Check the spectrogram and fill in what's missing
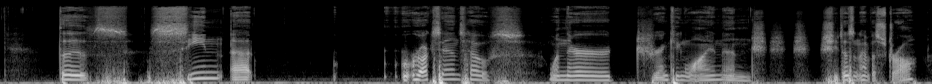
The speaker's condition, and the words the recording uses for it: Stuttering. Okay, so sound quality aside, you'll note her stutter is pretty severe.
